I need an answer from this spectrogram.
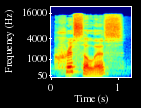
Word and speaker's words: chrysalis: spelled like this c-h-r-i-s that's chris it's like christmas christmas christmas okay chris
